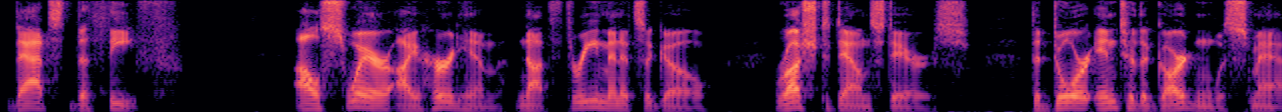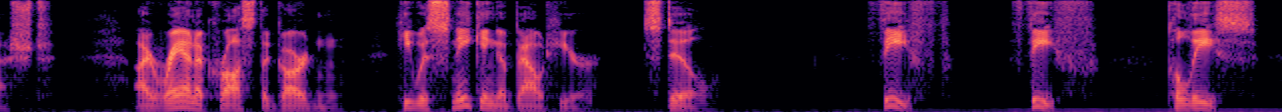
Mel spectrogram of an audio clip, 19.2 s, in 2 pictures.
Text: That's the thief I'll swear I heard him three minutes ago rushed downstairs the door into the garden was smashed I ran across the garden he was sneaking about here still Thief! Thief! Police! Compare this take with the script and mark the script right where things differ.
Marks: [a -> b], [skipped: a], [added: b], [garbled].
That's the thief I'll swear I heard him [added: not] three minutes ago rushed downstairs the door into the garden was smashed I ran across the garden he was sneaking about here still Thief! Thief! Police!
